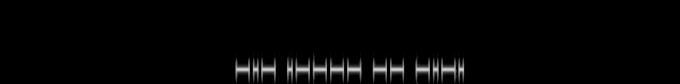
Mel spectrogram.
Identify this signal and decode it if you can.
Morse code, heard as a keyed tone, about 28 wpm, 700 Hz. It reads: K1MC
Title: USA Call Signs - 4 Characters - Repeated 3x - 28wpm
